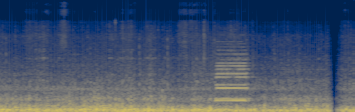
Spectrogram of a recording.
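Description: A Maruti Suzuki car engine rumbles steadily from inside the vehicle, with a short horn toot about midway and a brief dropout near the end.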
